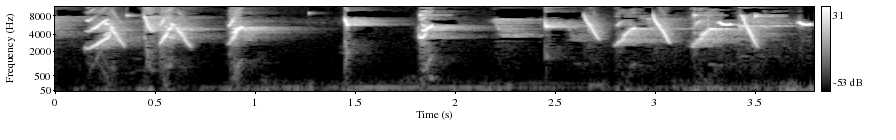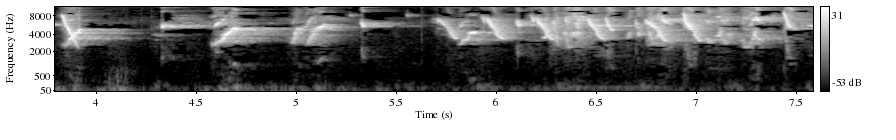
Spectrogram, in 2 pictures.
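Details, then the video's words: Saffron finch singing on a rural smallholding in Brazil: a lively run of sharp, high chirps and quick downslurred notes, delivered in bursts with short pauses between phrases. "canário da terra na minha roça"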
